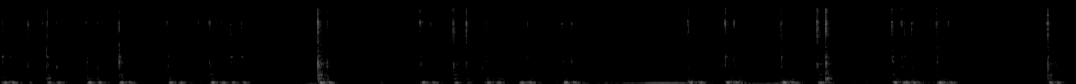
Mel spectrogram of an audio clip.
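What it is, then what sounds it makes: Aluminium and plastic wireless keyboard being typed on. Fingertips with long white nails type on the plastic keys of a compact aluminium and plastic wireless keyboard resting on a wooden table. The quiet, crisp key clicks come in irregular bursts separated by short pauses, each with a soft low thud beneath a bright tap and a very short decay.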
